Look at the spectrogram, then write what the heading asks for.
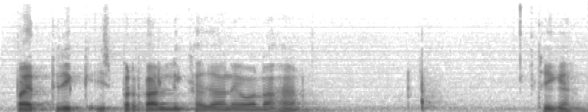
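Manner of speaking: ordinary talk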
